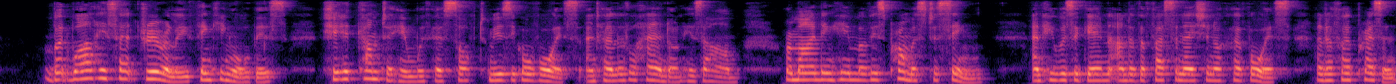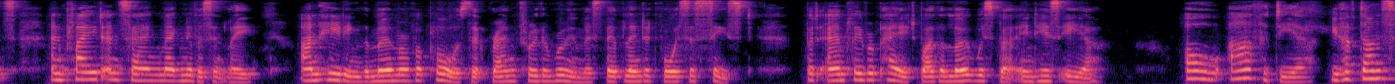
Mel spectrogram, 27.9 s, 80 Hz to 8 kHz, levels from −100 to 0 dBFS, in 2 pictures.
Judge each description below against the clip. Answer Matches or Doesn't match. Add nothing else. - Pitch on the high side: Matches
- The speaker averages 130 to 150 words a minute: Doesn't match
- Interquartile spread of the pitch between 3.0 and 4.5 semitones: Matches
